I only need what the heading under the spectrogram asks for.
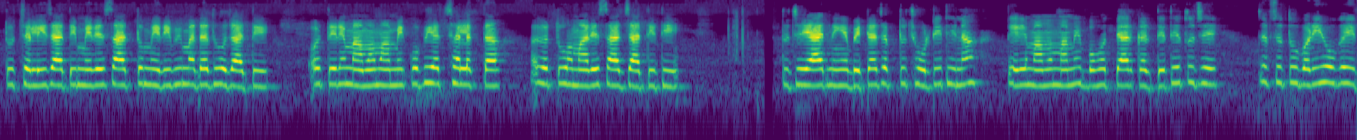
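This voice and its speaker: A woman voicing a gentle, patient mother who softly coaxes her family in a cartoon story. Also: very high voice, highs cut off. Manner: soft, coaxing, patient. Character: gentle pleading middle-aged Indian mother. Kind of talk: cartoon voice acting.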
